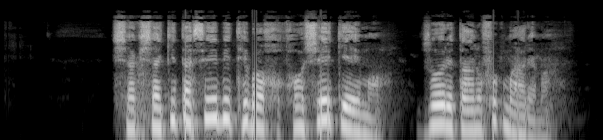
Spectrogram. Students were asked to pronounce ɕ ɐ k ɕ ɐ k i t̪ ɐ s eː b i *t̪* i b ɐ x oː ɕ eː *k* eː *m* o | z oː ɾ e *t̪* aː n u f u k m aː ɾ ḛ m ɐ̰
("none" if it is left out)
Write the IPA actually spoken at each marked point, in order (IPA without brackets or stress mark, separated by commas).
t̪ʰ, k, m, t̪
